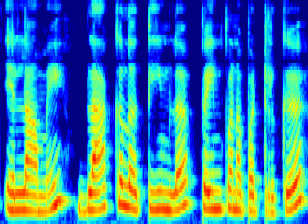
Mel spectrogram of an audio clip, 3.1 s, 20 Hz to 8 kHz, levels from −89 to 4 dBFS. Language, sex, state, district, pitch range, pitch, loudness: Tamil, female, Tamil Nadu, Nilgiris, 225-260 Hz, 235 Hz, -16 LUFS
